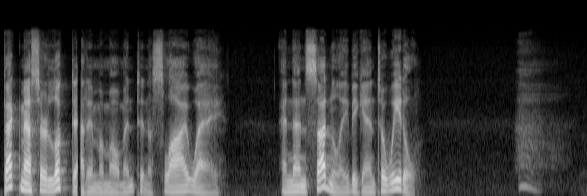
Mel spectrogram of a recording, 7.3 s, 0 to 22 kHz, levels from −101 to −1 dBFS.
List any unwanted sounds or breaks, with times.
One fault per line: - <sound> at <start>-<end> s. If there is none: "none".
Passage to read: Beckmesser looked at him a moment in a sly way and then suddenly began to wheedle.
- dropout at 1.0-1.0 s
- sigh at 6.4-7.2 s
